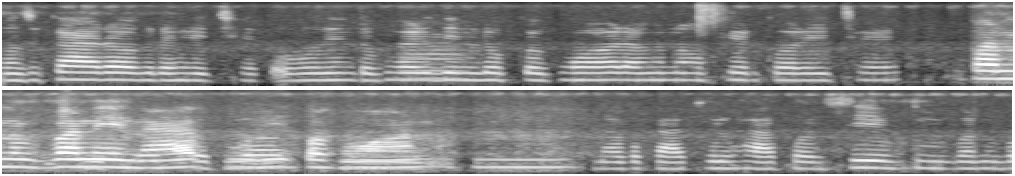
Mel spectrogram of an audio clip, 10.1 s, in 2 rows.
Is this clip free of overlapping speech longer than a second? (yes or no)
no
